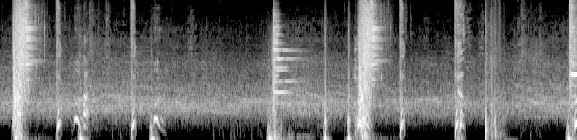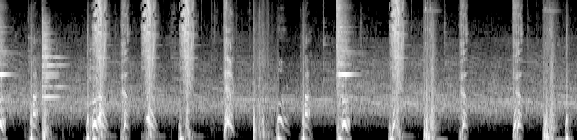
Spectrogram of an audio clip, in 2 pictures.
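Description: Swords clash and clang with sharp metallic rings.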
